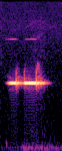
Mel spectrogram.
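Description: An AVM cordless telephone gives a short electronic ringing beep, a steady high-pitched tone lasting about half a second with a slight warble, fairly clear against a quiet background.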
